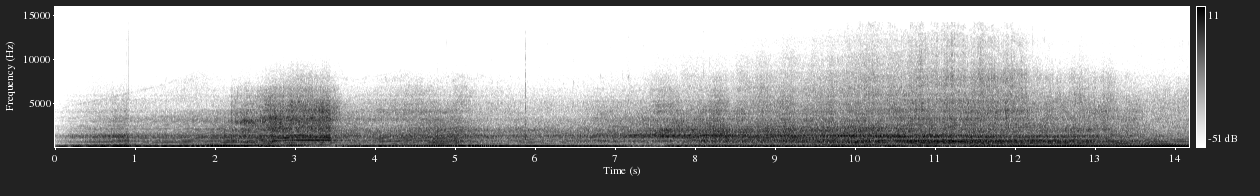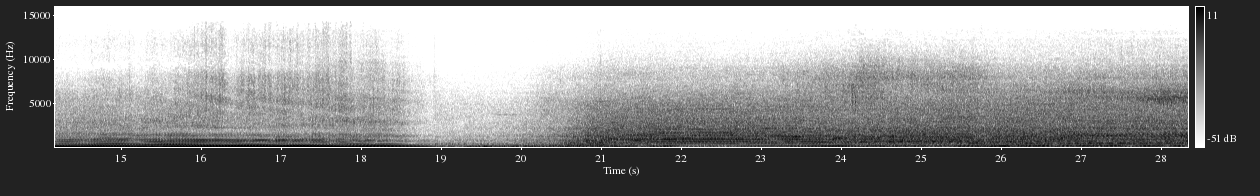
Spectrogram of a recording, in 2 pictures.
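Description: Modified Holden Commodore drag car engine accelerating hard, rising in pitch with two gear changes in the first five seconds, then holding high revs steadily down the track. After a short dip near the middle, the engine revs up again and holds during a smoky burnout.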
